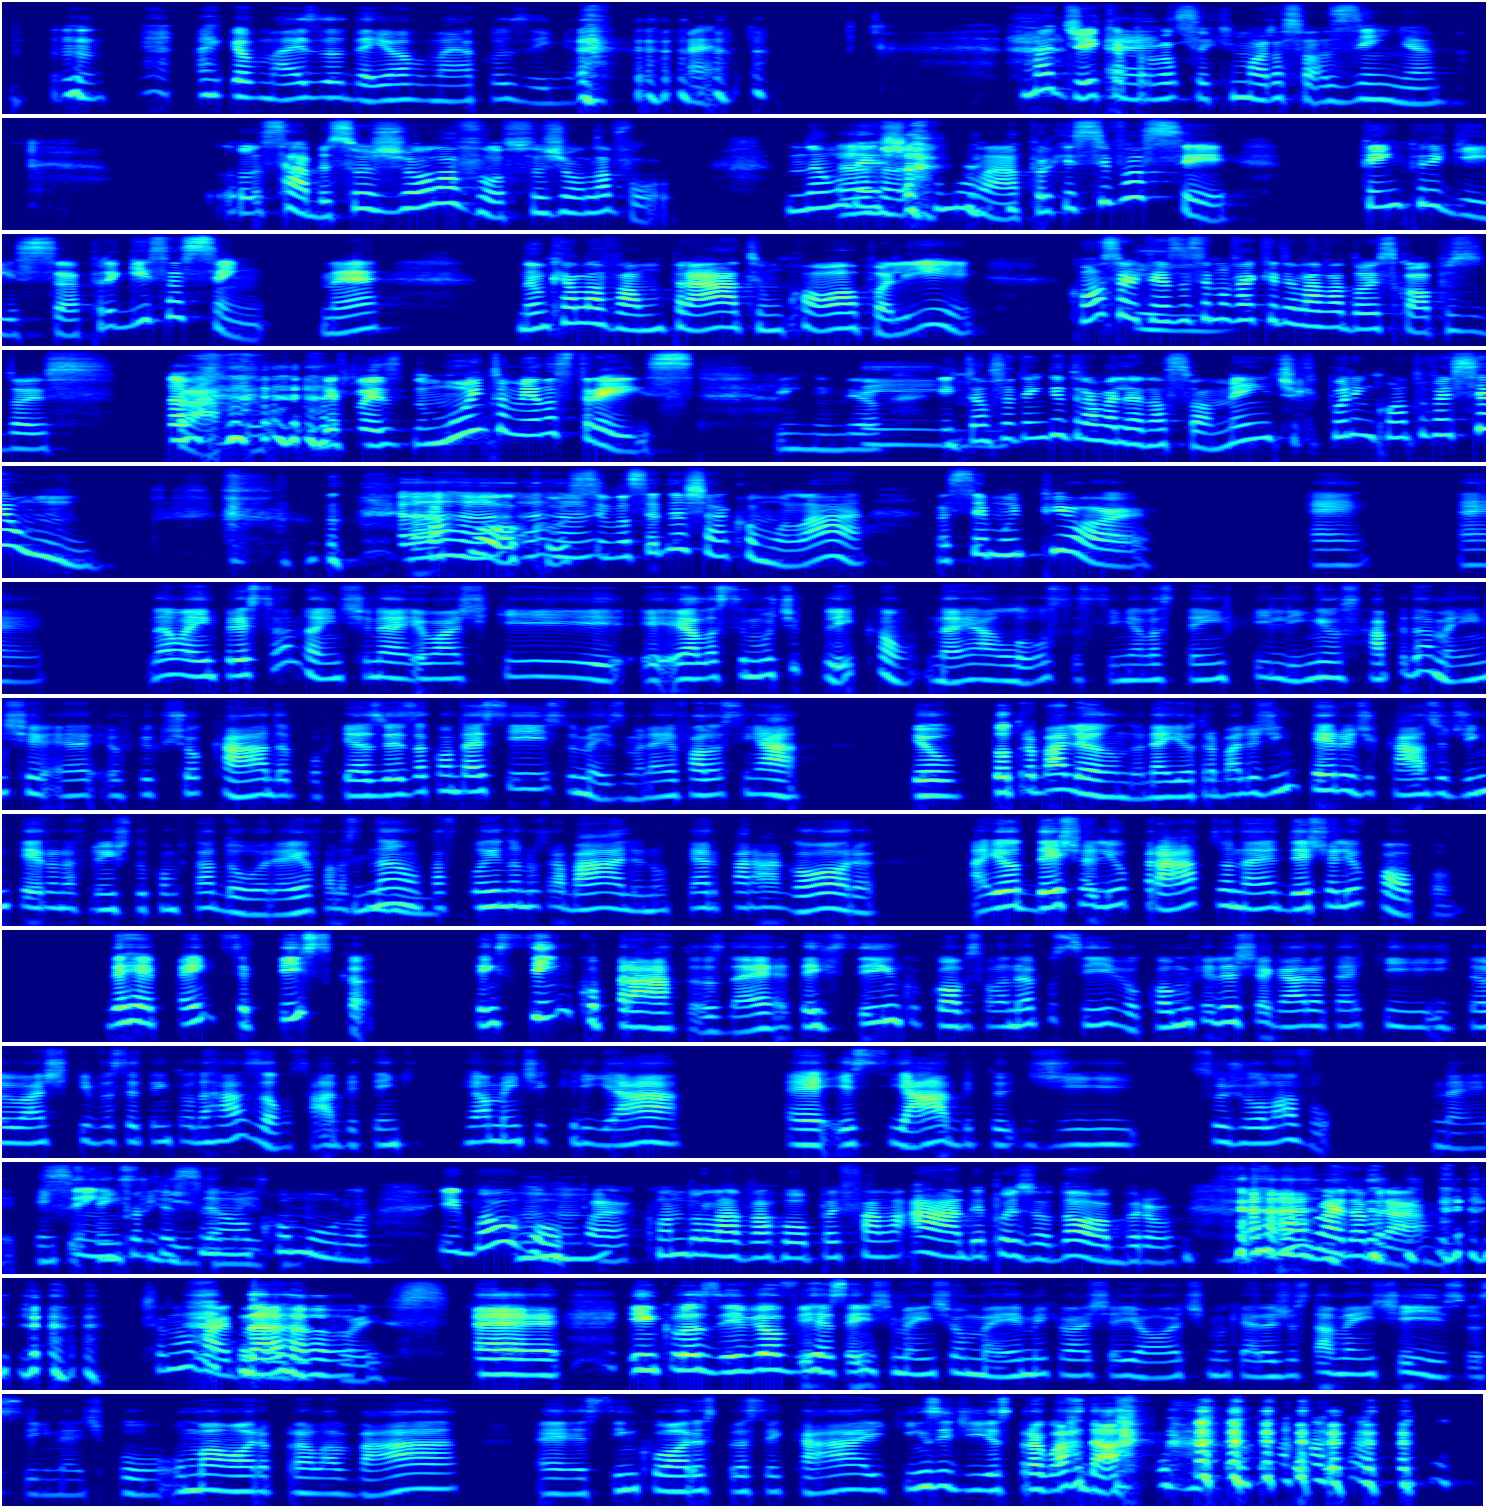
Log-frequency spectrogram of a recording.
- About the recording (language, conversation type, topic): Portuguese, advice, Como posso criar rotinas para manter o meu espaço organizado?
- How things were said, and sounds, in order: chuckle; tapping; laugh; chuckle; laugh; other background noise; chuckle; laugh; laugh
